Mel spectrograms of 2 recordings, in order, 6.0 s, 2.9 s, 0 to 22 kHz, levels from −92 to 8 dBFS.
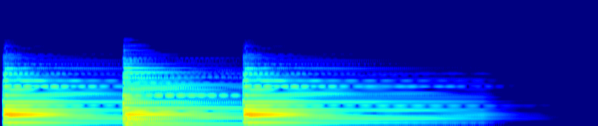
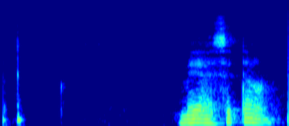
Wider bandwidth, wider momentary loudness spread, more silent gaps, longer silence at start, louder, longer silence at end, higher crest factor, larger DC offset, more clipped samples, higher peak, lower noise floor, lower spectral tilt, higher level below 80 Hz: second, 4.5 kHz vs 13 kHz; first, 23 LU vs 13 LU; neither; about the same, 0 s vs 0.05 s; first, -30 LUFS vs -42 LUFS; first, 1.6 s vs 0.15 s; about the same, 18 dB vs 20 dB; neither; neither; first, -14 dBFS vs -26 dBFS; about the same, under -90 dBFS vs -87 dBFS; first, -8 dB/octave vs -6 dB/octave; first, -68 dBFS vs -80 dBFS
